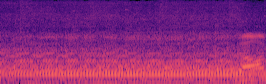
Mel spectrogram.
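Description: Motorcycle engine held at steady high revs, with voices over it.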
